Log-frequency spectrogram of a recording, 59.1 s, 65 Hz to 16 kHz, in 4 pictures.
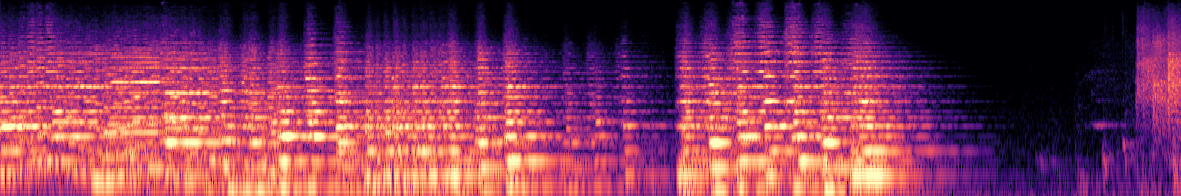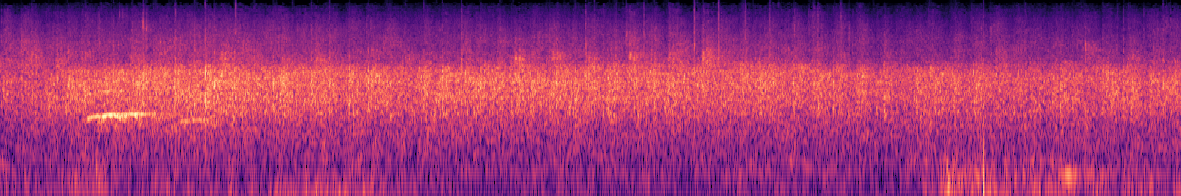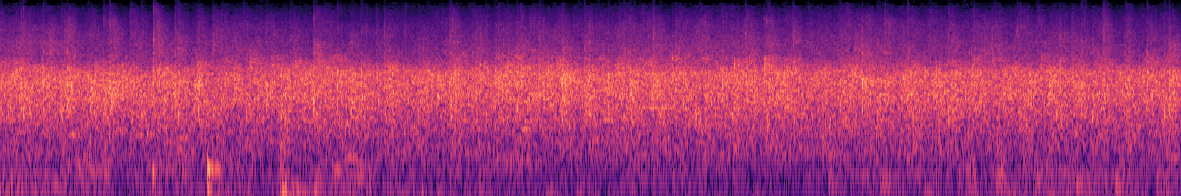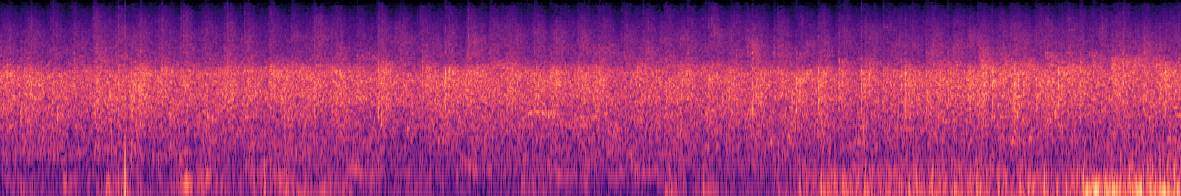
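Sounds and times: audience applauding: 0:13.7 - 0:59.0.

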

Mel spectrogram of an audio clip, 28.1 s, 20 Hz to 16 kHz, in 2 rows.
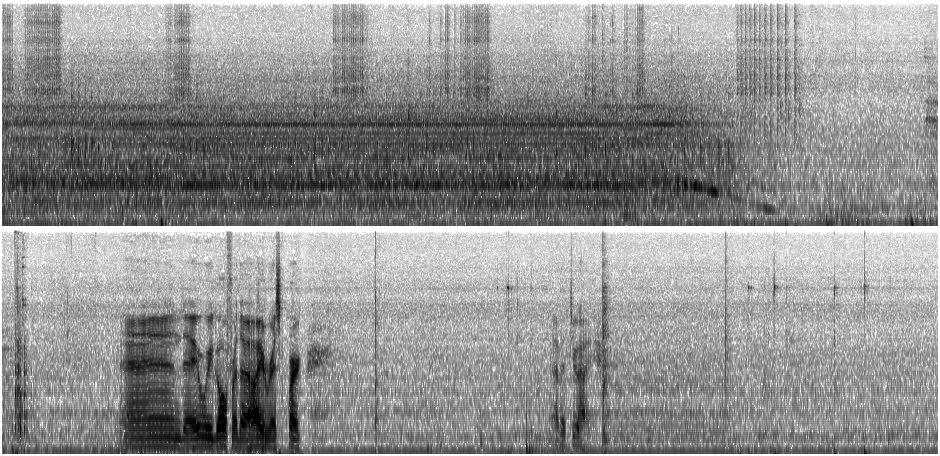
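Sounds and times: spindle spinning down: 0:00.0 - 0:12.2
milling machine gear whine: 0:00.0 - 0:17.0.

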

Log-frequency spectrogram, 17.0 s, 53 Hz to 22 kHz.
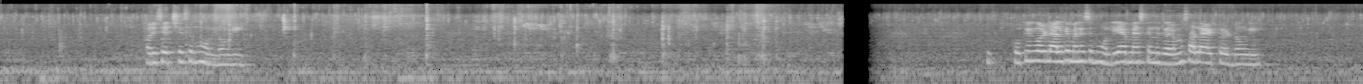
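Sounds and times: meat sizzling in oil: 0:00.0 - 0:17.0
wooden spatula scraping pot: 0:01.6 - 0:10.5.

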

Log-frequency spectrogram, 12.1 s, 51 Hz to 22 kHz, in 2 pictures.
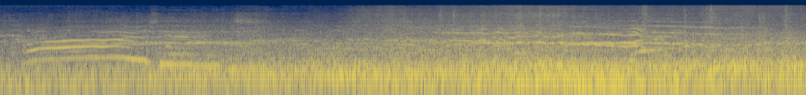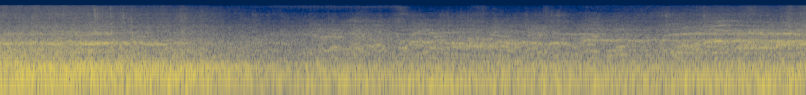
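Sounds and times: roller coaster train rumbling past: 0:00.0 - 0:12.0
riders screaming: 0:00.2 - 0:07.7.

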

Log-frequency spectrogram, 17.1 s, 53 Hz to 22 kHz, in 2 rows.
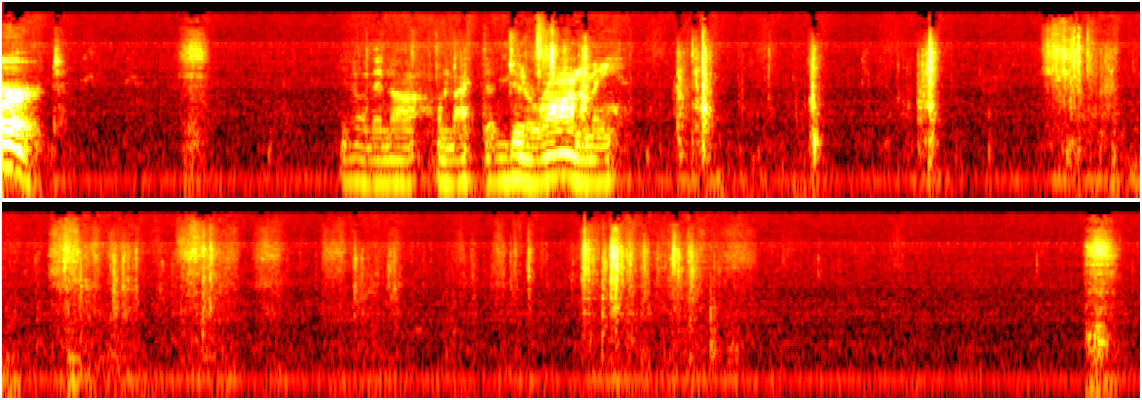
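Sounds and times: paper pages rustling: 0:02.6 - 0:07.1, 0:07.8 - 0:14.5.

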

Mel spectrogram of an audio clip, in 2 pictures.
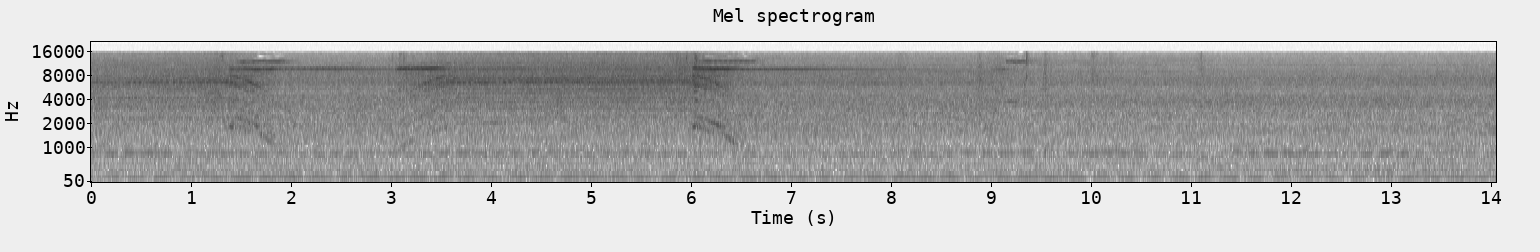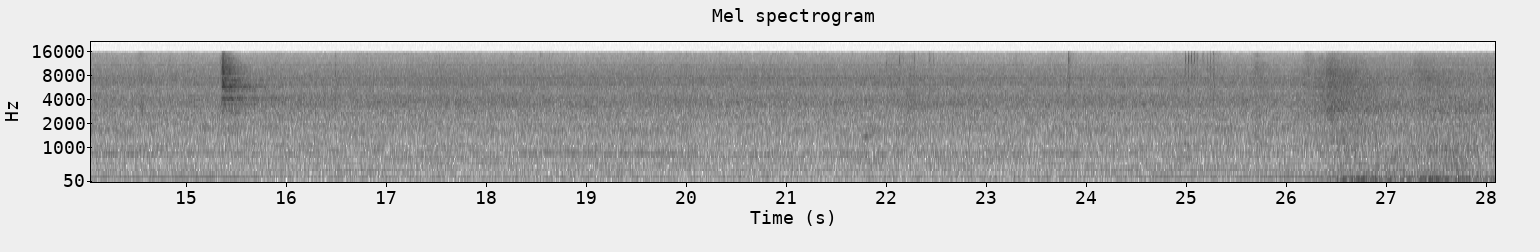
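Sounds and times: machine hum and whir: 0:00.0 - 0:28.0
falling whine: 0:26.2 - 0:28.0.

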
